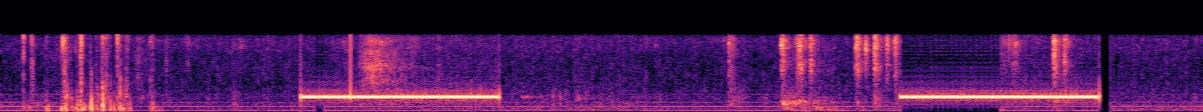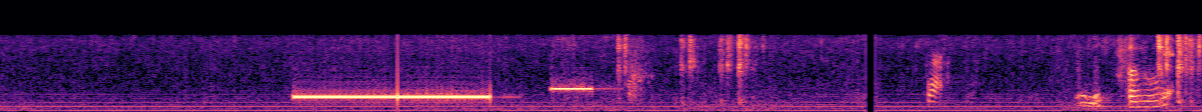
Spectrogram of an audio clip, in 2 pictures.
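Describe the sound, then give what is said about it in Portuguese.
Telephone call transfer tones during a service call being handed to a quality-control line: three long, steady mid-pitched beeps separated by pauses, over a low line hum, ending with a brief higher blip. “Por favor, que eu vou transferir a sua ligação. Transferência.”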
